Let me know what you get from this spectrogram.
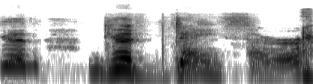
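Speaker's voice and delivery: huffy, flouncing, indignant tone. Acting out Susie's comment with a hair flip, imitating Susie. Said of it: "pretend my beard is Susie's blonde hair".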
